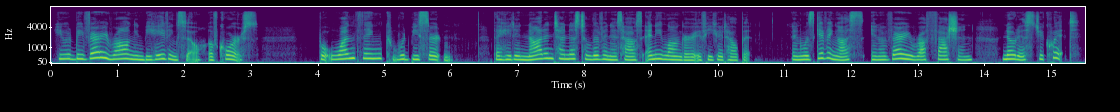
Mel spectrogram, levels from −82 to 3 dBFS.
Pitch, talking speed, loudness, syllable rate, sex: 255 Hz, 175 wpm, -15 LUFS, 4.8 syllables/s, female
